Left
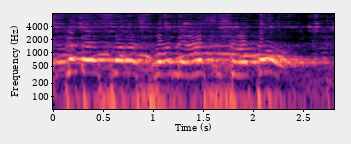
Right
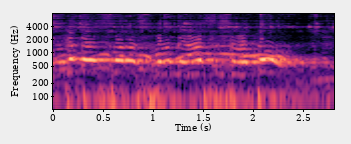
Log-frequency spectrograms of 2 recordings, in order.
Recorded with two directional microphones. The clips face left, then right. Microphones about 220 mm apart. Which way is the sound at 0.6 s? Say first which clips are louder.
Left 3 dB; 30° left (ahead or behind).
